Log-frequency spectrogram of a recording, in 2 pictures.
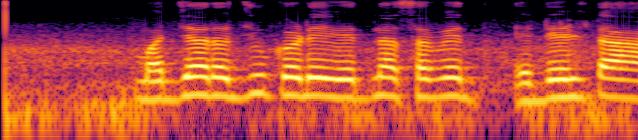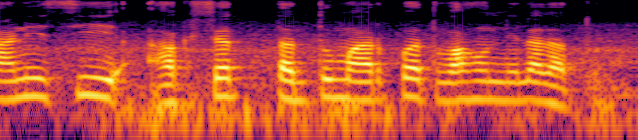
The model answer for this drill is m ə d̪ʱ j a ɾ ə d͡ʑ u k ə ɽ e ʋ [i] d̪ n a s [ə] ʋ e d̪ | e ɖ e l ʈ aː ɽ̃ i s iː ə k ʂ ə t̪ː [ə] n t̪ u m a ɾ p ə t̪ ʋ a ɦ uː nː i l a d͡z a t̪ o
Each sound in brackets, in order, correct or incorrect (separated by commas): incorrect, correct, correct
